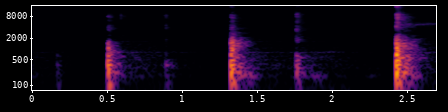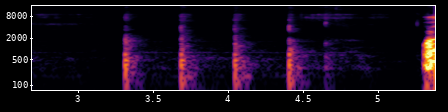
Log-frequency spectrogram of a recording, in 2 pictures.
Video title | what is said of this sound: Drew’s News: Bread Making | i think it sounds pretty hollow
